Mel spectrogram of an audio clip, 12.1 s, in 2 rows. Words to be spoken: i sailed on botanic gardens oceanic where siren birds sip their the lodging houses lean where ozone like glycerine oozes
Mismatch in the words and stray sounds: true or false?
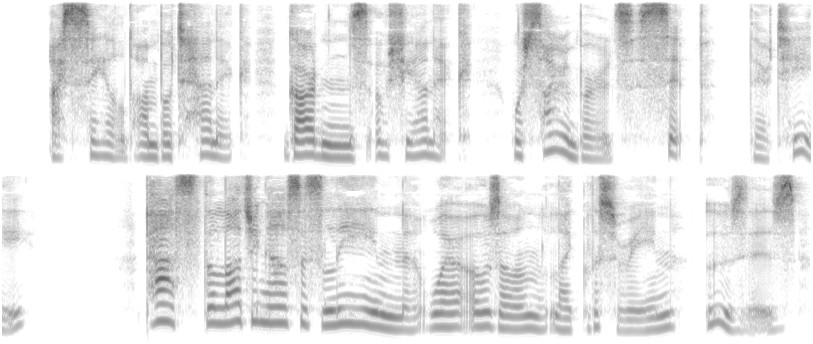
true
